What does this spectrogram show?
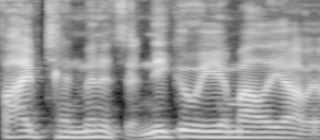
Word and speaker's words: Nico Iamaleava: So his name is Nico Iamaleava.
